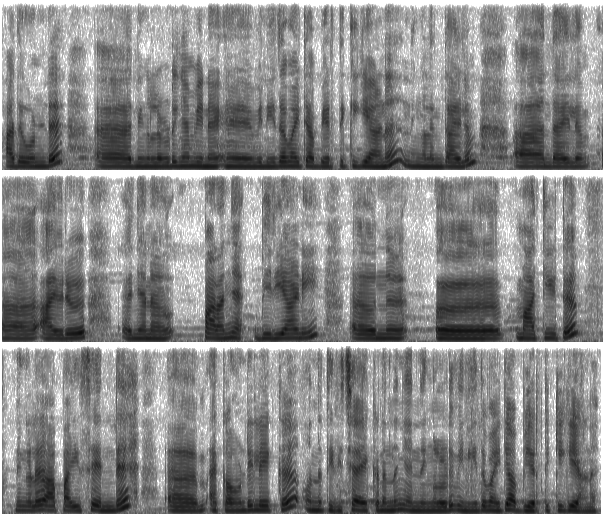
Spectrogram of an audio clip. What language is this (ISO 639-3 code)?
mal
